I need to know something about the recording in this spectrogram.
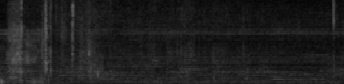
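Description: A quiet lull in a small room: a few faint clicks in the first second, then only a low steady hum.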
